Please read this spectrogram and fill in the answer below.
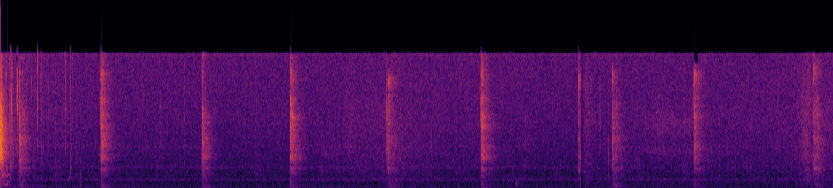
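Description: Meccano foliot-and-verge clock escapement ticking, about one tick a second, as the spring-clip pallets on the verge catch the bolt teeth of the eleven-tooth escapement wheel; some ticks are louder than others.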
